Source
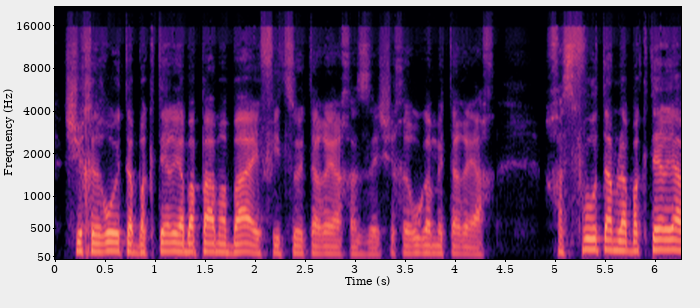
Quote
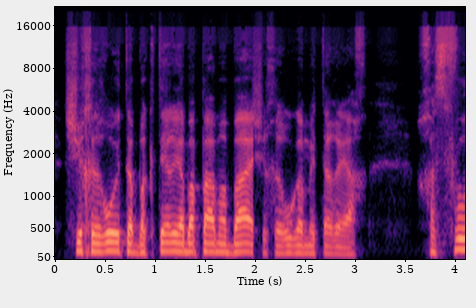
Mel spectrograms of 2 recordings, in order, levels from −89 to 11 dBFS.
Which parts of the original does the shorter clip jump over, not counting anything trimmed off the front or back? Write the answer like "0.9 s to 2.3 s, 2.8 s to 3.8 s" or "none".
2.0 s to 3.2 s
